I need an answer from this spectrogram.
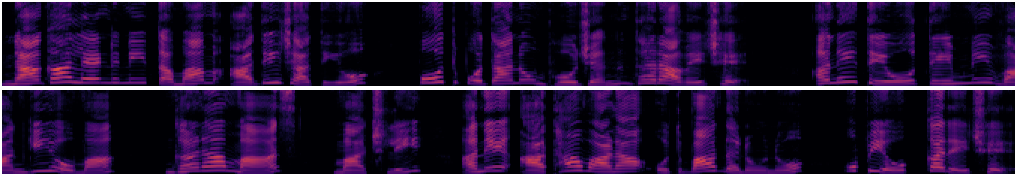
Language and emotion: Gujarati, neutral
